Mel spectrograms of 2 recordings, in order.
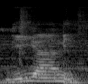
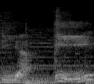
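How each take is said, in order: First: The final n links smoothly into the ending. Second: The name and ending are said as separate parts. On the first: The speaker calls it right. "tapi Diani" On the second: The speaker calls it wrong. "bukan Dian I"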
